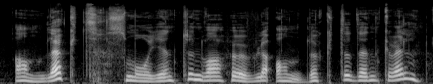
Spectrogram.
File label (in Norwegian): "annløkt", Numedalsmål; Adjektiv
